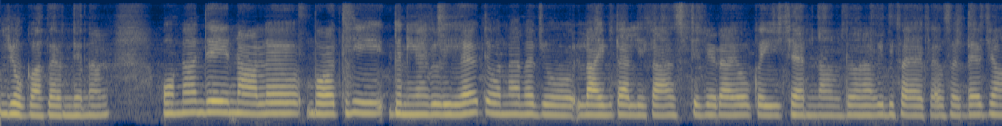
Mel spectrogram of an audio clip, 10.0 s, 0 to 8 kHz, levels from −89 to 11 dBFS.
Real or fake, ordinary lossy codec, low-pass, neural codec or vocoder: fake; none; 7.2 kHz; codec, 32 kHz, 1.9 kbps, SNAC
